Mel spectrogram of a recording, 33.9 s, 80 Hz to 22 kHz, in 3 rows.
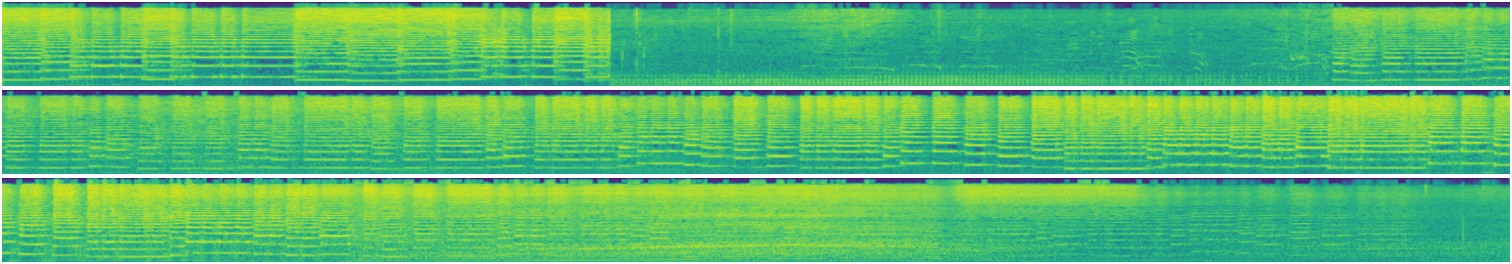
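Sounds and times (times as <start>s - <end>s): multi-tone musical bus horn: 0.0s - 4.6s, 9.8s - 33.6s
single rising tone: 26.2s - 30.5s.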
